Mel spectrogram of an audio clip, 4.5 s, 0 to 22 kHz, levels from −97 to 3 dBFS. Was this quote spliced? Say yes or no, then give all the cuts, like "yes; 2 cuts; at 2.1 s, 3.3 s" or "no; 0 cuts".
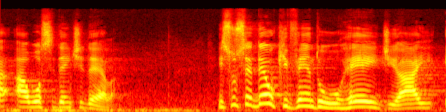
yes; 1 cut; at 2.1 s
